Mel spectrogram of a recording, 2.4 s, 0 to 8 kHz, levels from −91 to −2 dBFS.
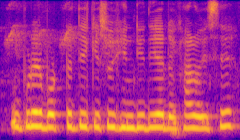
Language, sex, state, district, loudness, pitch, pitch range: Bengali, female, West Bengal, Alipurduar, -14 LUFS, 280 Hz, 270-295 Hz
